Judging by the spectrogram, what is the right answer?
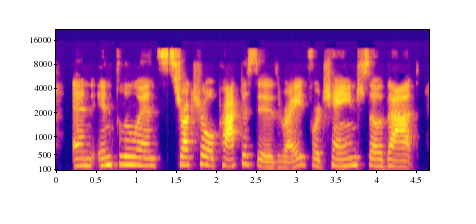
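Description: This woman has an ordinary speaking voice at a medium pitch. She talks at a fairly slow pace with ordinary pitch variation. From Cambodia, raised in California. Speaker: guest podcast host, public health director. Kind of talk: interview hosting. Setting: remote call.

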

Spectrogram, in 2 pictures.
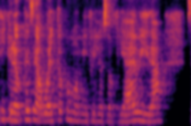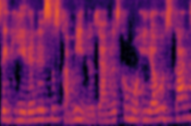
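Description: The woman talks fairly quickly in a somewhat breathy, fairly high voice whose pitch varies in an ordinary way. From Colombia (Medellín). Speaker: podcast co-host. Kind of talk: casual chat.

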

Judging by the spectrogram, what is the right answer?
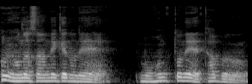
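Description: The man's tone is dark and mellow. His voice is somewhat breathy. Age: 40s. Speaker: rapper and podcast host. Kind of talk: casual solo talk. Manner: many hesitation fillers.

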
